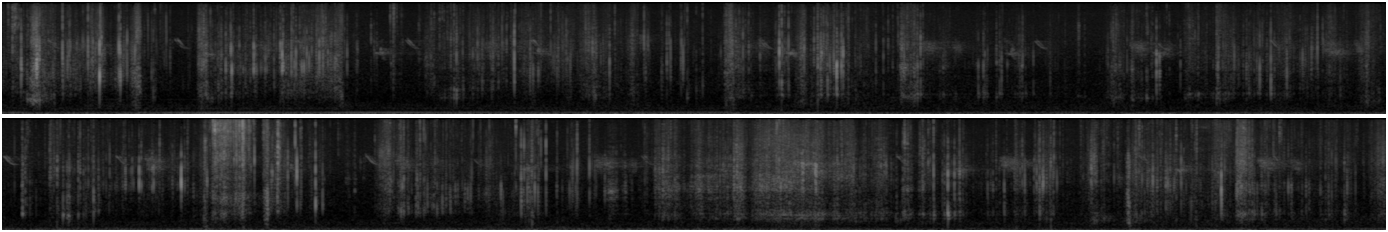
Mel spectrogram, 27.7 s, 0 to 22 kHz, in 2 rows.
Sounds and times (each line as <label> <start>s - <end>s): walking over white sand 0.0s - 27.6s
